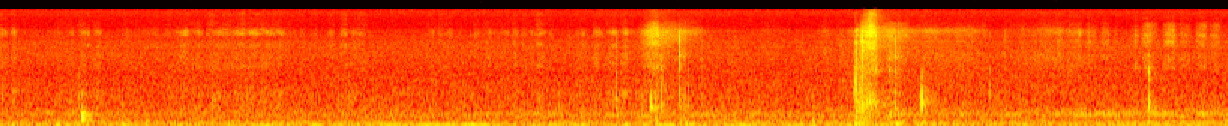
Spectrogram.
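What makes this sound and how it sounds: A graphite pencil draws small detail marks on a sketch on a thin lined notebook page, making quiet, dry scratching strokes over a low steady background hiss. A few brief, brighter scrapes stand out, with the clearest around the middle and later in the clip.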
